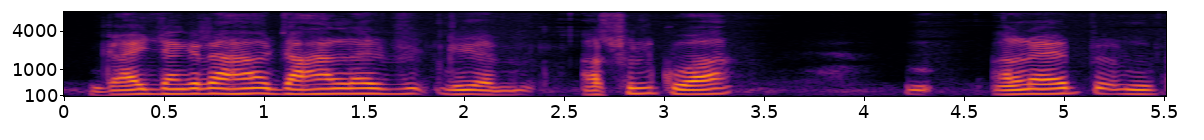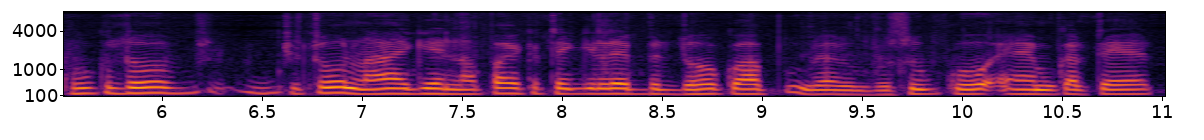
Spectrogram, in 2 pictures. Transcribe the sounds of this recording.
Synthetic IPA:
ɡajd̪ãɡɾaɦãd͡ʒaɦãlɛ | asulkɔwa | ãlɛkukd̪ɔd͡ʒut̪ɔ̃najɡɛnapajkat̪ɛɡɛlɛbd̪ʱɔkɔabusuk̚kɔɛmkat̪ɛɾ

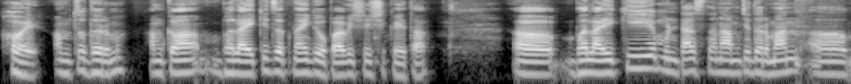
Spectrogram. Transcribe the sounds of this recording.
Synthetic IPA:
hojamt͡sod̪ʱəɾm | amkãbʱəlajkiːd͡zət̪najɡʱewpaʋiɕəjɕikəjt̪a | bʱəlajkim̤əɳʈast̪ənaːmt͡ɕad̪ʱəɾman

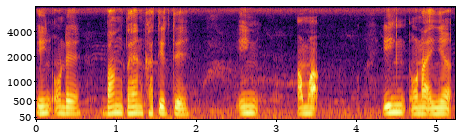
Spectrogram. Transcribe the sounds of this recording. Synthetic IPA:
iɲʔɔndɛ | baŋt̪aɦɛnkʰat̪iɾt̪ɛ | iɲ | ama̰ʔ | iɲɔnaʔiɲəʔ

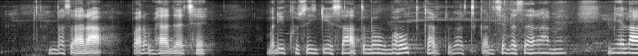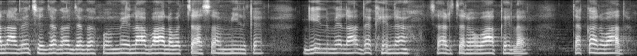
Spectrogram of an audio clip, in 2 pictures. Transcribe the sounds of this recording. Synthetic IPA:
d̪əsə̰ɦɾa̰ | pə̰ɾbʱɛ̰d͡ʒɛ̰t͡ʃʰɛ | bə̰ɾikʰusikesat̪ʰlokbəɦut̪kəɾt͡ʃbəɾt͡ʃkəlt͡ʃʰɛd̪əsəɦɾame | melalaɡɛt͡ʃʰɛd͡ʒəɡəd͡ʒəɡəɦpəmelabalbətːʃasəbmilke | ɡelmelad̪ekʰelət͡ʃəɾt͡ʃəɾəwakelə̰ | t̪əkəɾbad̪

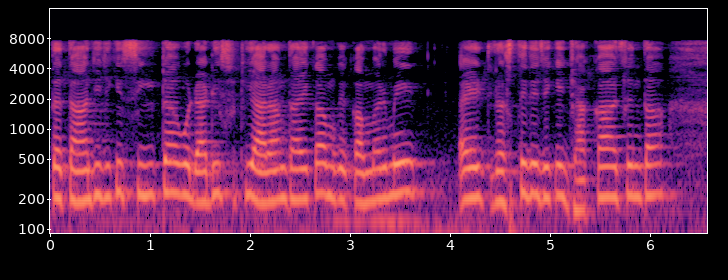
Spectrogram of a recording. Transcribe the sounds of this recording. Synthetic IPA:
t̪ɐt̪ɐʋ̤ãd͡ʑiːd͡ʑeːkesiːʈaɦuɦɗaːɖʱisʊʈʰiaːɾaːmt̪ʰaːɦekamũːkʰekɐməɾmẽ | ɛ̃ːɾɐst̪ed͡ʑed͡ʑeːked͡ʑʱaːkaɐt͡ɕənɪ̆t̪ʰaː

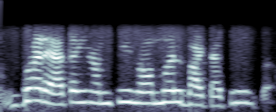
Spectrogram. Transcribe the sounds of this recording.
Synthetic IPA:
bəɾeat̪ãɦĩɦamt͡ɕiːnɔɾməlbaʈat̪ĩ

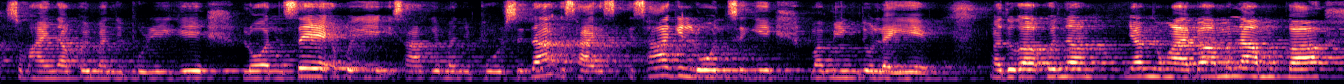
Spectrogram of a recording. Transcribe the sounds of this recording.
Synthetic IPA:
sumɦajnɐːkʰojmɐnipuɾiɡilonseɐkʰojɡiːsaɡimɐnipuɾsidɐsaisaɡilonsiɡimɐmiŋdulɐje | ɐduɡɐːkʰojnɐjamnuŋajbɐɐmɐnɐːmukːɐ

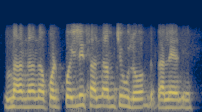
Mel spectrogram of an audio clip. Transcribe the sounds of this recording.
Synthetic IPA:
nananapəɳpəɦilesanːamt͡ɕeuloapd̪ət̪alẽani

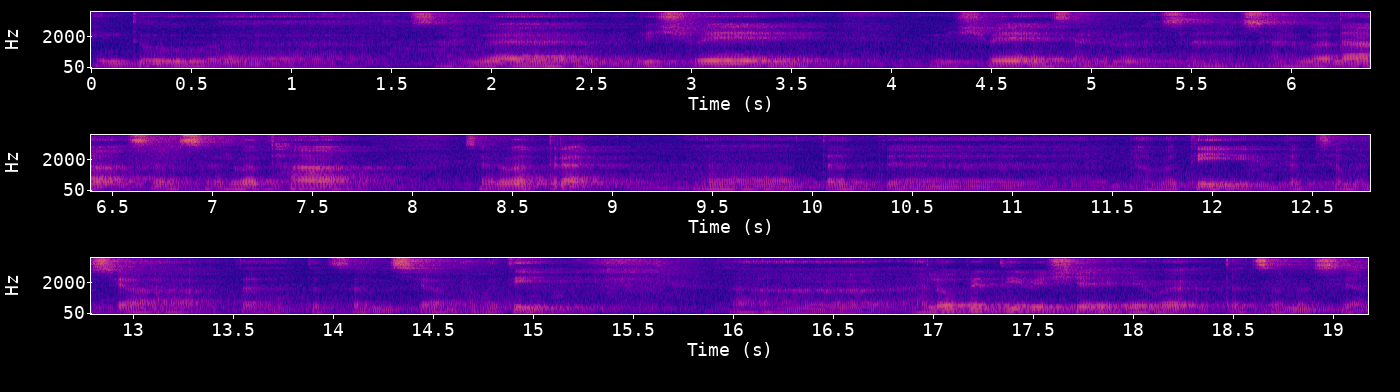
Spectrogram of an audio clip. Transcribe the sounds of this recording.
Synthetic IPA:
int̪u | sɐɾʋɐʋiʃʋeː | ʋiʃʋeːsɐɾssɐɾʋɐd̪aːsɐsɐɾʋɐt̪ʰaː | sɐɾʋɐt̪ɾɐ | t̪ɐd̪ | bʱɐʋɐt̪it̪ɐt̪sɐmɐsjaːɦɐt̪ɐt̪sɐmɐsjaːbʱɐʋɐt̪i | ɐloːpɐt̪iʋiʂeːɦeːʋɐt̪ɐt̪sɐmɐsjaː

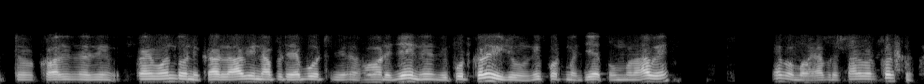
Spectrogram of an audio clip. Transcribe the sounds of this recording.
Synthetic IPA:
t̪okalɾikaimand̪onikalaʋinaːpɽeeboʈɦəʋaɾed͡ʒaineɾɪpoɾʈkəɾeʋid͡ʒoũnɾɪpoɾʈmãd͡ʒet̪omənaʋe | ebamaɾeapɽesaɾʋəɾkəɾt̪ũ

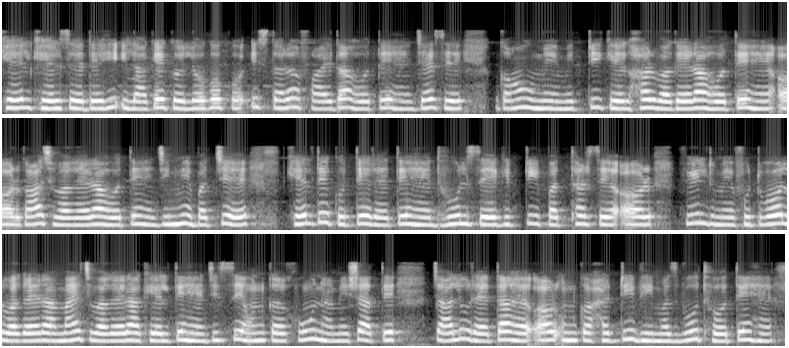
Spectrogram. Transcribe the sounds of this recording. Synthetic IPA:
kʰeːlkʰeːlsed̪eːɦiʔɪlaːkekoloːɡõkoʔɪst̪əɾəfaːjɪd̪aɦoːt̪eɦɛ̃d͡ʒɛːse | ɡãːũmẽmɪʈːikeɐɾʋɐɣɛːɾaɦoːt̪eɦɛ̃ʔɔːɾɣaːt͡ʃʰʋɐɣɛːɾaɦoːt̪eɦɛ̃d͡ʒɪnmẽbɐtːʃe | kʰeːlt̪ekʊt̪ːeɾɛɦt̪eɦɛ̃d̪ʱuːlseɡɪʈːipɐt̪ʰːəɾseɔːɾ | fʰiːlɖmẽfʊʈboːlʋɐɣɛːɾamɛːt͡ʃʋɐɣɛːɾakʰeːlt̪eɦɛ̃d͡ʒɪsːeʊnkaxuːnɦɐmeːʃat̪e | t͡ʃaːluɾɛɦt̪aɦɛʔɔːɾʊ̰nkoxɐɖːibʱimɐzbuːt̪ɦoːt̪eɦɛ̃ː

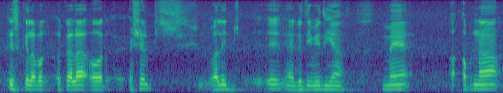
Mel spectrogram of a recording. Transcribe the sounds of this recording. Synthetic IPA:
ɪs̬keɐlaːbəɡɐkəlaʔɔːɾɐʃɪlp | ʋaːlĩ | ɡɐt̪̬iʋɪd̪ʱijãː | mɛ̃ | ɐpna

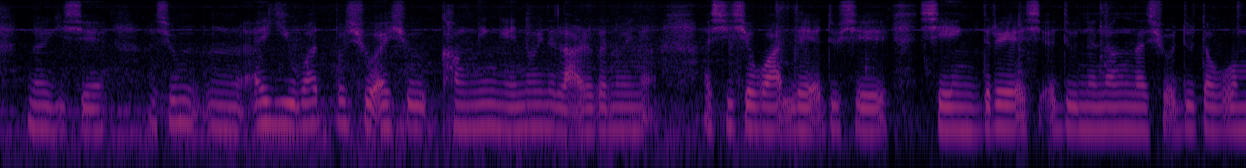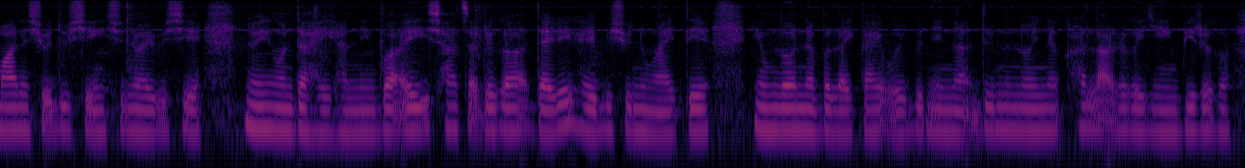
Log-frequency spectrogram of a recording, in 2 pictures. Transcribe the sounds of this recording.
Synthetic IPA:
nojɡise | ɐsumɐ̰jɡiwat̚pɐsuɐjsukʰaŋniŋenojnɐla̰k̚ɾɐɡɐnojnɐ̰ | ɐsisewat̚leɐ̰duse | seŋdɾeɐ̰siɐ̰dunɐnɐŋnɐsuɐ̰dutɐwɡɐmanɐsuɐ̰duseŋsunojbɐse | nojniŋondɐɦɐjɦanːiŋbɐʔɐjsat͡ʃɐ̰t̚ɾɐɡɐdajɾek̚ɦajbɐsunuŋajtejumlonːɐbɐlajkajʔo̰jbɐninɐɐ̰dunɐnojnɐkʰɾala̰k̚ɾɐɡɐjeŋbiɾɐɡɐ

